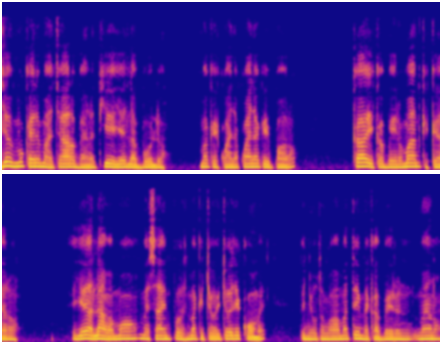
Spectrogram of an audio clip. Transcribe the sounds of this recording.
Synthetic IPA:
d͡ʒa˦˨mːʊ˦ke˦nɛ˦mɛ˦a˨t͡ʃa˦ɾɔ˦bɛ˨nɛ˨tje˦i˨jɛ˦la˨bo˨lo˨ | ma˦kɪ˨kwa˨ɲɔ˨kwa˦ɲɔ˦kɪ˨pɔ˨ɾɔ˨ | ka˦i˨ka˨be˨ɾo˨ma˦nkɪ˨kɛ˨ɾɔ˨ | i˨jɛ˦a˨la˦˨ma˨mɔ˦mɛ˦sa˦ɪnpo˦s̬ma˦k̬ɪ˨t͡ʃɔ˨ɔ˨t͡ʃɔ˦d͡ʒe˦kʊ˨mɛ˨ | pi˨ɲʊ˨to˨ŋɔ˨ma˦tɪ˦mɛ˨ka˨be˨ɾo˨ma˦nɔ˦

